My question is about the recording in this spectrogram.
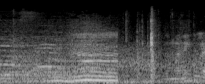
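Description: Voices in a restaurant that cut off about a second in, followed by a sharp click of a door's lever handle and latch as the door is opened.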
